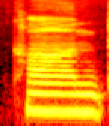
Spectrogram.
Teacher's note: in this word it does have the ah vowel o often says ah when it's stressed so it has secondary stress cond and then main stress is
